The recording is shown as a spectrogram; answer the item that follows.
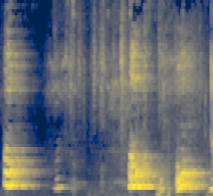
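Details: A dog in his backyard barks at sandhill cranes in the yard, giving three high, ringing, slightly whiny barks spaced about a second apart, with faint indoor murmurs between them.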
